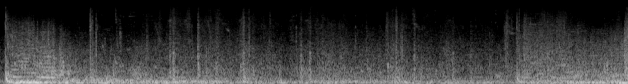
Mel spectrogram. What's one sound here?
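A creature's jaws thud and crunch as it bites.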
